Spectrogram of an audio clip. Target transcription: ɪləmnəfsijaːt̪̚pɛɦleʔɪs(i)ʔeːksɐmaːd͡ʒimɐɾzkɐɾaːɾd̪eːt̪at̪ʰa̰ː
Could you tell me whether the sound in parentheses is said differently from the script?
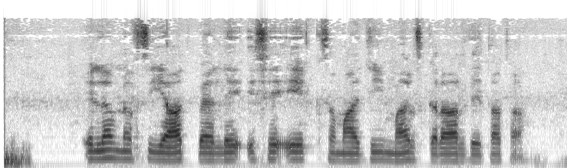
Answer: yes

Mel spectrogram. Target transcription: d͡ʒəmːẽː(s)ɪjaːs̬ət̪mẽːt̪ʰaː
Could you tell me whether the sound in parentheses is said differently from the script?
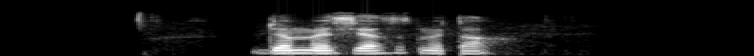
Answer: no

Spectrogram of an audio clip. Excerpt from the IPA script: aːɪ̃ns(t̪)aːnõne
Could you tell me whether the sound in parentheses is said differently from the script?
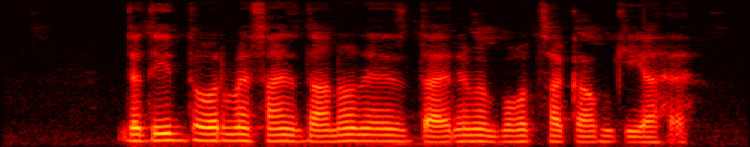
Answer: yes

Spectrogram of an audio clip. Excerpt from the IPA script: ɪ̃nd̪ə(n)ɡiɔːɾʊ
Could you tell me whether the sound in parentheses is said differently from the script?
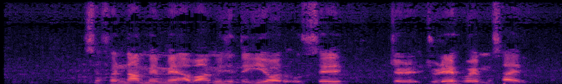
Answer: yes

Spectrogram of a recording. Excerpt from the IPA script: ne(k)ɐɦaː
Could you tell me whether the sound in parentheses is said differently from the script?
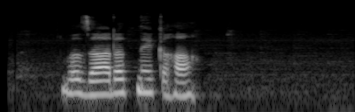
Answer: no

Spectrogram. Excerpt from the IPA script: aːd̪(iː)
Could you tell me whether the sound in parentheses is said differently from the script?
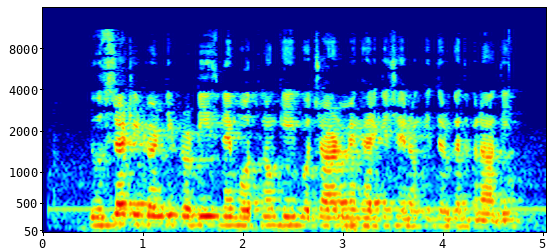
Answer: no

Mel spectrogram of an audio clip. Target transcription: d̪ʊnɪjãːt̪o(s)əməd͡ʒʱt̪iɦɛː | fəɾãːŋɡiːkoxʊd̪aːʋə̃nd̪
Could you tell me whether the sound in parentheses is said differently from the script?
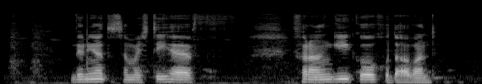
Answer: no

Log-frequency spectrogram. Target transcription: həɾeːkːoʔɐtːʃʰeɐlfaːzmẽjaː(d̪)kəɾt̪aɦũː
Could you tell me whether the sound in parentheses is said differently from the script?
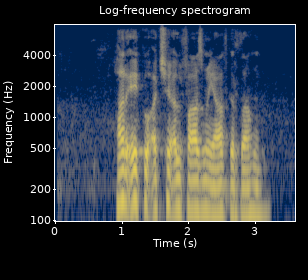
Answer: no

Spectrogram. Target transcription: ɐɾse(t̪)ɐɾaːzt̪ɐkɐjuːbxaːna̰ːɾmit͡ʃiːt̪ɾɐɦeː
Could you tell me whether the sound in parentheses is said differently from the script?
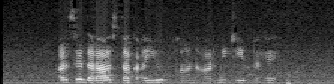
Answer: yes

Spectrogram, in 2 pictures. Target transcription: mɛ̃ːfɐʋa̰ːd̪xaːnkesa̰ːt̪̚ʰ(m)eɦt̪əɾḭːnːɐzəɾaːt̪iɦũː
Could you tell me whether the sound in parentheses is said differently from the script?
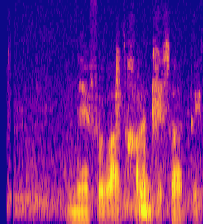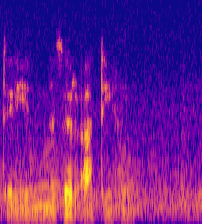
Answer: yes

